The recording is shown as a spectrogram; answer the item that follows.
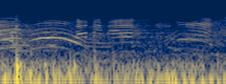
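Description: Girls' voices shouting and calling out across a soccer field in high, drawn-out calls, over a low rumble of wind on the microphone. One sharp knock comes just after the start.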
